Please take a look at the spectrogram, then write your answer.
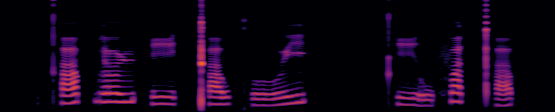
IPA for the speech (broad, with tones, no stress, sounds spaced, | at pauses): t̪ʰ ɐ˨˥ p̚ l ɵ˧ ɥ h iː˨ t̚ kʰ ɐ˨˧ w kʰ uː˨˥ j | t̪ʰ iː˨˩ w f ɐ˥ t̚ pʰ ɐ˨˥ p̚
